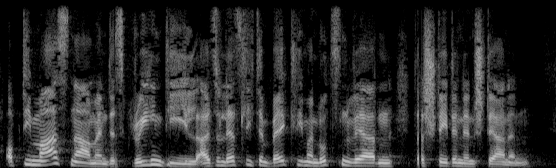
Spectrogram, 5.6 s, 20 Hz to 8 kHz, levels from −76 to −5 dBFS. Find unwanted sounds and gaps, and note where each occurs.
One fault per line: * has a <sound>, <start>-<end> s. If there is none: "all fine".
* has a dropout, 4.2-4.2 s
